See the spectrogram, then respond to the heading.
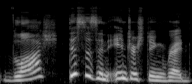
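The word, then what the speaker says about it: Vlosh: We also have what's called Vlach. V L O S H rhymes with squash. Vlach.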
